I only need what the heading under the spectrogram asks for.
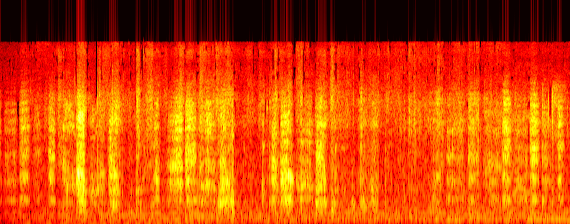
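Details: Rhodesian Ridgeback dog during a retrieving game, uneven excited panting with breathy bursts, a person nearby asking if it wants the toy.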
